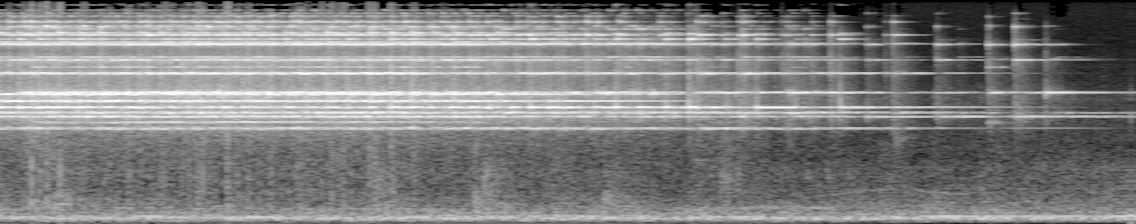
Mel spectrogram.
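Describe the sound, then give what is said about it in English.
A dense, clanging wash of many bells ringing at once over a low hum of music, sustained loudly before thinning out into a few scattered, fading strikes near the end. “It's like you're trying to push through like all the bleakness, and you've got all the bells, like they're kind of like the happy ingredient, if you'll allow me, like of the piece, and they're kind of all bashing away”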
